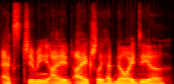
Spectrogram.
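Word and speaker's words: XGIMI: Yeah, it definitely seems like they're more in like the category of being like so it's pronounced X Jimmy.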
